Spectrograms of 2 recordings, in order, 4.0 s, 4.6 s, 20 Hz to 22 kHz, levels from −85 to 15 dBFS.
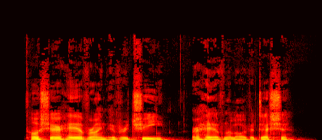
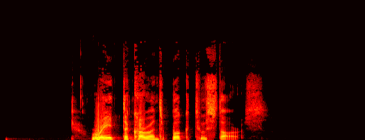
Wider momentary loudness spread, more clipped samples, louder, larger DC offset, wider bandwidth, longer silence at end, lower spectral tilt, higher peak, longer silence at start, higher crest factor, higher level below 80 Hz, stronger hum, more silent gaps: second, 9 LU vs 15 LU; neither; second, -19 LUFS vs -16 LUFS; neither; first, 16.5 kHz vs 14.5 kHz; second, 0.35 s vs 1.35 s; about the same, -5.5 dB/octave vs -5 dB/octave; about the same, 0 dBFS vs 0 dBFS; second, 0.3 s vs 1.15 s; about the same, 18 dB vs 18 dB; first, -32 dBFS vs -56 dBFS; neither; neither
